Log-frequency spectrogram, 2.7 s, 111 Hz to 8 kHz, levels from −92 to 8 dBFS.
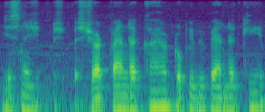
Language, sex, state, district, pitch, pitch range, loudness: Hindi, male, Jharkhand, Ranchi, 105 Hz, 100-125 Hz, -18 LUFS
